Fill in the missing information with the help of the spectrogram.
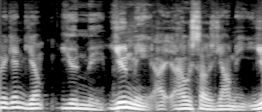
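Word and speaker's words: Yeonmi: And how do you pronounce her name again? Yunmi.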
